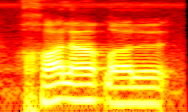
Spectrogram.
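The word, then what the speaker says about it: خَلَقَ: বলবো কুরআন আল্লামাল কুরআন আর রহমান আল্লামাল কুরআন খলাকাল ইনসান সান টান দেব। এই শব্দটা আমরা ভুল করি দুইটি অক্ষর, আমরা বলি খালাকাল, যদি আমরা খালাকাল পড়ি এটা কিন্তু কাফ না,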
